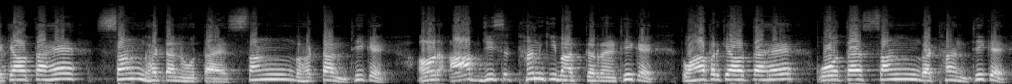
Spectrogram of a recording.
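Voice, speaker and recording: Guy teacher, high voice, keeps repeating words and asking the class what's right, chill exam-prep lesson. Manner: repeats and drills words, asks the class rhetorical questions; calls his listeners friends, relaxed and unhurried. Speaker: Hindi teacher.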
